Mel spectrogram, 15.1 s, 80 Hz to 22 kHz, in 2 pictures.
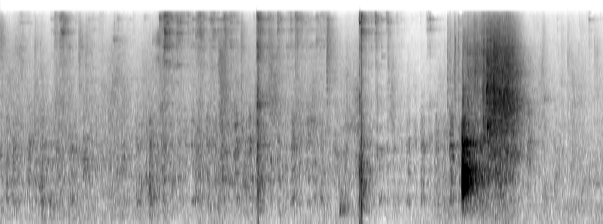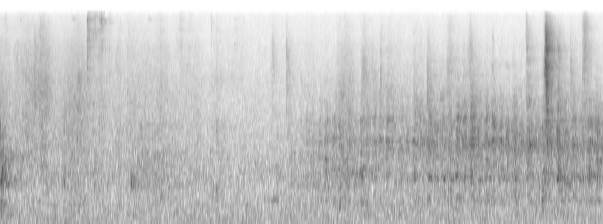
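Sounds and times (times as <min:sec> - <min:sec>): dog moving on tile floor: 0:00.0 - 0:09.4.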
